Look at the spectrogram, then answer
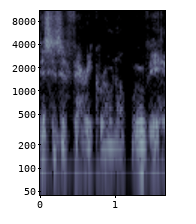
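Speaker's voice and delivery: very quiet, low, secretive whisper. Describing a four-year-old niece during a shocking movie scene, retelling her whisper. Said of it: "just whispers to my sister".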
